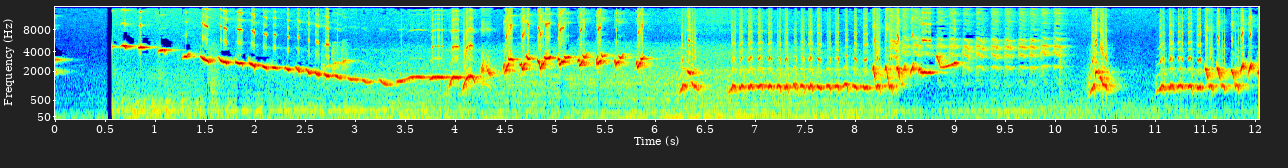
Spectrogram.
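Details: White-rumped shama song: a long clear whistle sliding steadily downward, then rapid stuttering notes, a sustained level whistled tone and sharp upslurred phrases, over a steady low background hum.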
